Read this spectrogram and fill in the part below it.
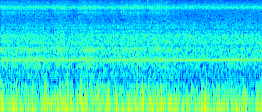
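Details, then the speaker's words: Heated bathroom heater-fan (浴霸) blower motor after oiling its bearing wick: still loud for a short while at startup, heavy low droning rumble with faint tone above, then settles; oiling didn't help, motor needs replacing. "就启动了一小会儿，启动一小会儿有那么大的声音，然后就好了，说明这个加油解决不了问题，那就是需要换电机了，"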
